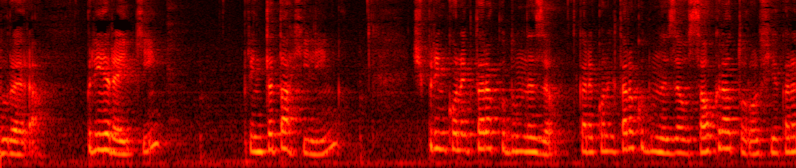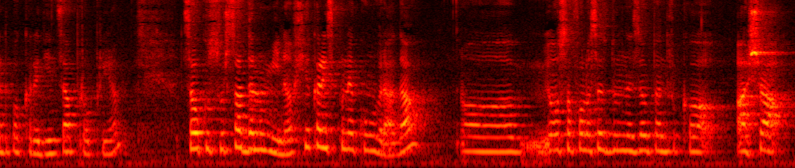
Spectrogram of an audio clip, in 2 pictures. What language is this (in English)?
Romanian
